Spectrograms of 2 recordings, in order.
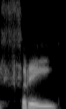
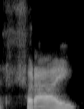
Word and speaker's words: Fry: Se não me engano eu falei Frei é frai e se escreve f r y vai lá assista você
